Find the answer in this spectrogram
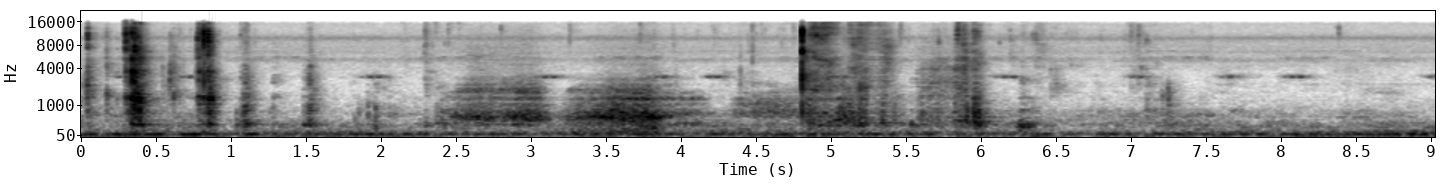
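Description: Close-up eating sounds: crisp crunching bites into a raw green chilli near the start, then wet chewing, and a loud sharp bite about five seconds in as teeth tear into a curry-coated chicken leg, followed by quieter chewing.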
